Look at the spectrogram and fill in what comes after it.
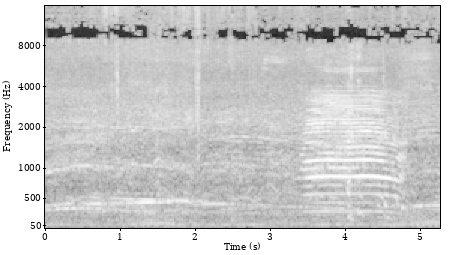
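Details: Cattle unloaded from a truck, a cow still refusing to rise before finally standing on its own. Two drawn-out moos, the second louder and richer in harmonics, over steady background noise and voices.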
